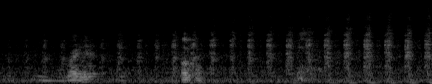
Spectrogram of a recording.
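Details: Rapid, even panting from a Rottweiler in labour delivering puppies, quick breathy pulses continuing across the clip, with a few brief spoken words near the start.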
